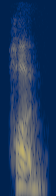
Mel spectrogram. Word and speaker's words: Honne: Nah, lu tuh waktu itu ngebikin aransemen untuk lagu barunya, single barunya Hon. Bener nggak nih gue pronounce-nya? Hon. Iya. Itu yang pertama adalah betul.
